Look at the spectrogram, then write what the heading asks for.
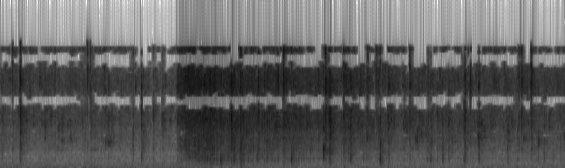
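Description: Shredded ginger sizzling and crackling in hot oil in a wok, being fried until golden. The sizzle turns louder about a second and a half in, as more ginger goes into the pan.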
